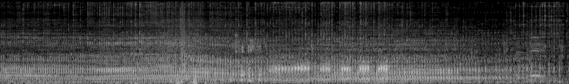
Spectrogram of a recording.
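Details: Two-stroke blower that had become progressively harder to start, after cleaning and repair: small engine buzzes at fairly steady speed with slightly wavering pitch; starts and runs normally.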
